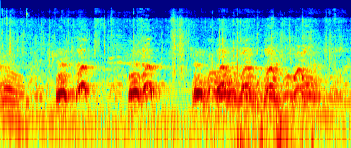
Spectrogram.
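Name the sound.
dog barking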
